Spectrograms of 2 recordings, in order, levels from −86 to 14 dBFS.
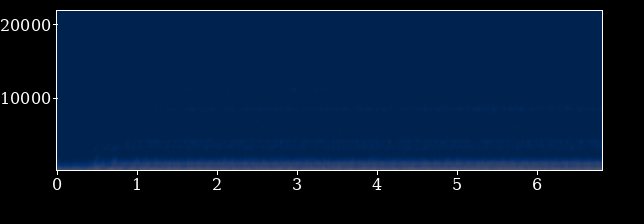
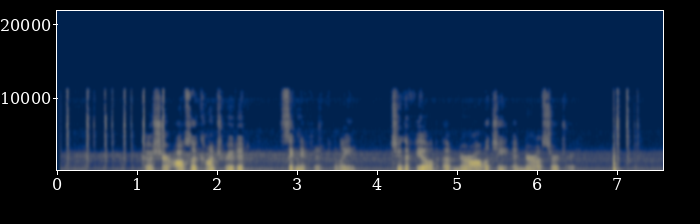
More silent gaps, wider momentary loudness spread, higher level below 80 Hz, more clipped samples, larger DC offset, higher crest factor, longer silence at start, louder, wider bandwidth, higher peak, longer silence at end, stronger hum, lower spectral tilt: neither; second, 1 LU vs 22 LU; second, -62 dBFS vs -40 dBFS; neither; neither; second, 14 dB vs 22 dB; second, 0 s vs 1.05 s; second, -60 LUFS vs -21 LUFS; first, 16 kHz vs 11.5 kHz; second, -44 dBFS vs 0 dBFS; second, 0 s vs 0.55 s; neither; about the same, -6.5 dB/octave vs -5.5 dB/octave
